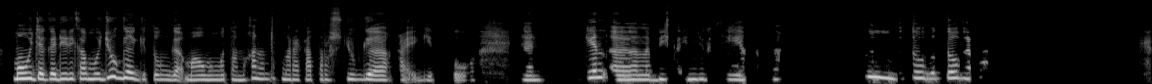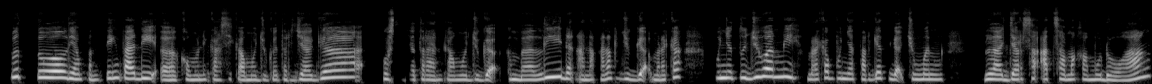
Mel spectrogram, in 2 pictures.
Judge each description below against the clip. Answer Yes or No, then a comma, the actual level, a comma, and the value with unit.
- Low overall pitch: No, high, 235 Hz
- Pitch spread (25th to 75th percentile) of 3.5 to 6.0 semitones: Yes, average, 4.3 semitones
